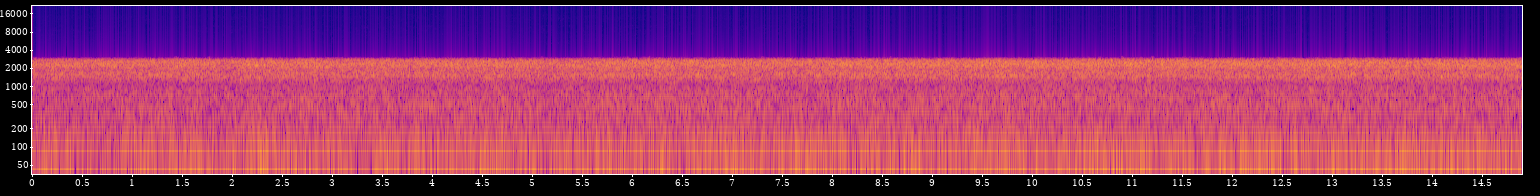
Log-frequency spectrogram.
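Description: A waterfall roars steadily as water rushes over rocks close by.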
